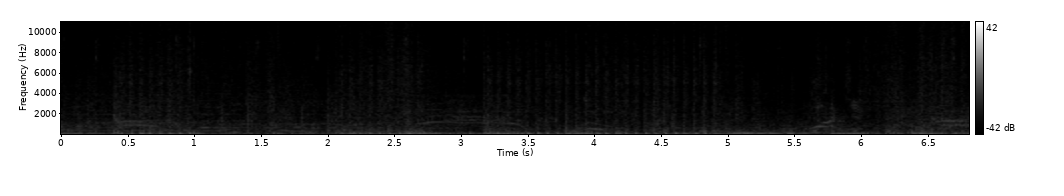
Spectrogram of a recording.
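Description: Dense gunfire aimed at the player in Red Faction Guerrilla on insane difficulty, a steady fusillade of rapid shots and crashes that runs the whole time under game music and effects.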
